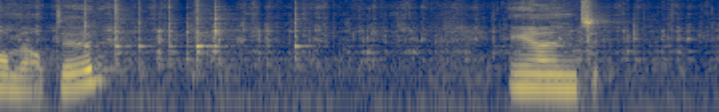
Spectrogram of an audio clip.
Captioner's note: stirring mixture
